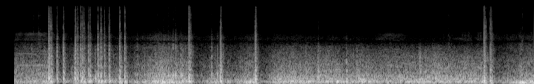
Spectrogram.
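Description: Fireworks burst and crackle loudly overhead.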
